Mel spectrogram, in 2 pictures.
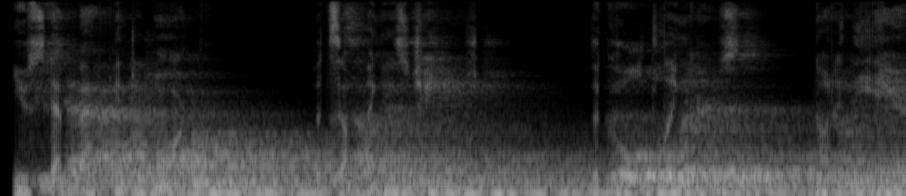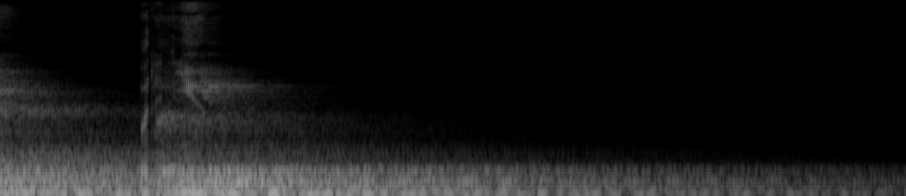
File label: narration ice; kz realmshift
